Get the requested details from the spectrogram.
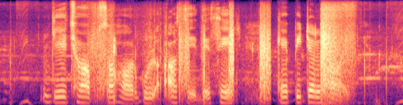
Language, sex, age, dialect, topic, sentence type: Bengali, male, 18-24, Jharkhandi, banking, statement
